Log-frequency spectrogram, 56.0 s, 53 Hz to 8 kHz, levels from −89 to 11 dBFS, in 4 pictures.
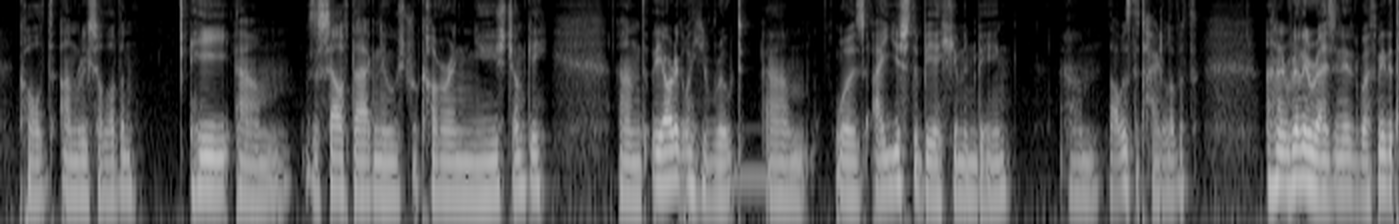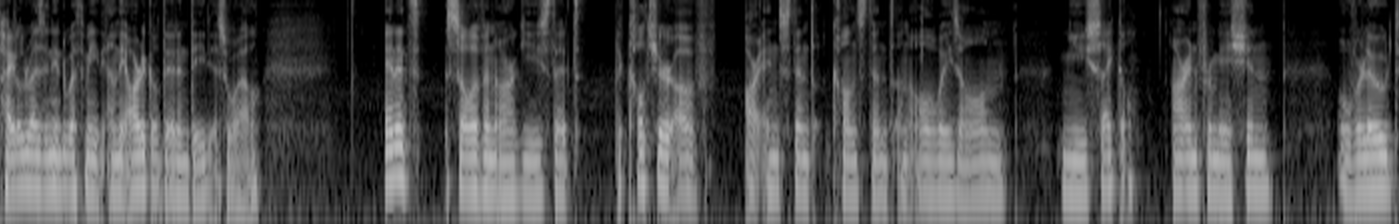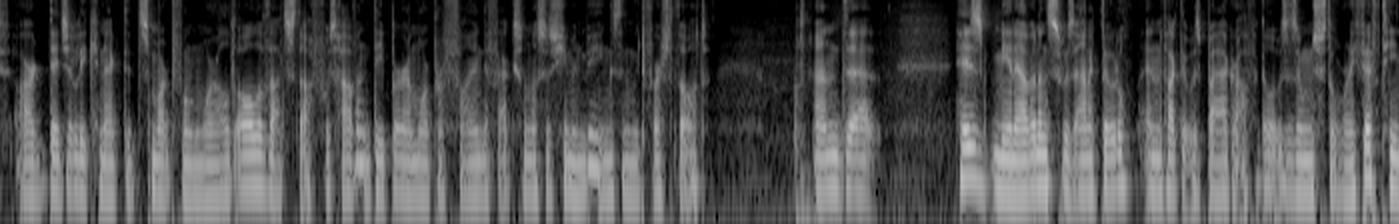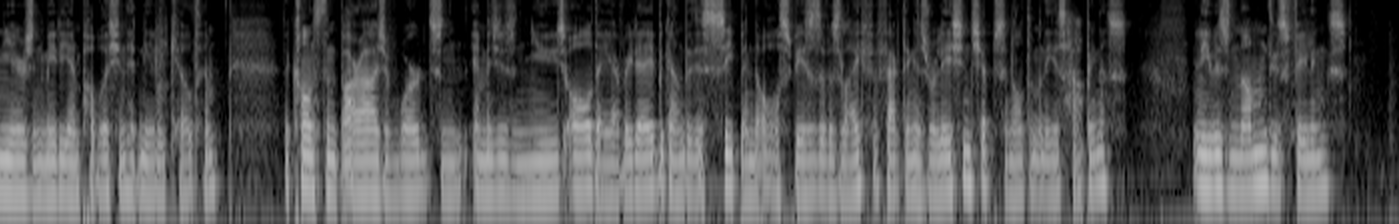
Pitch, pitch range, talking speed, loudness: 115 Hz, 110-120 Hz, 170 wpm, -27 LUFS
